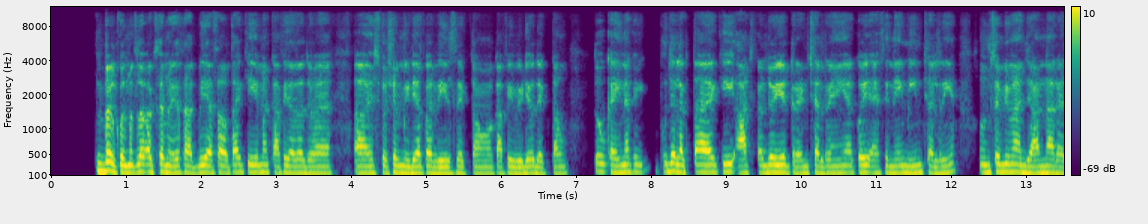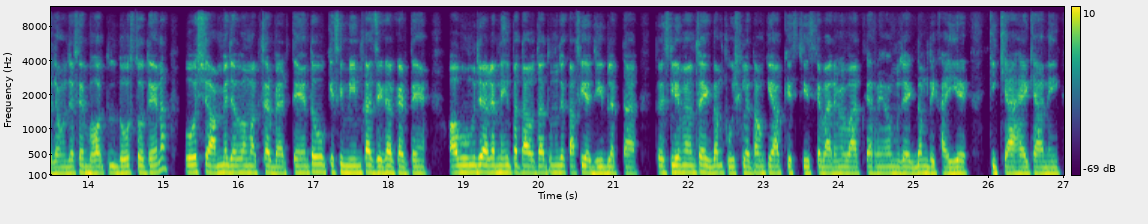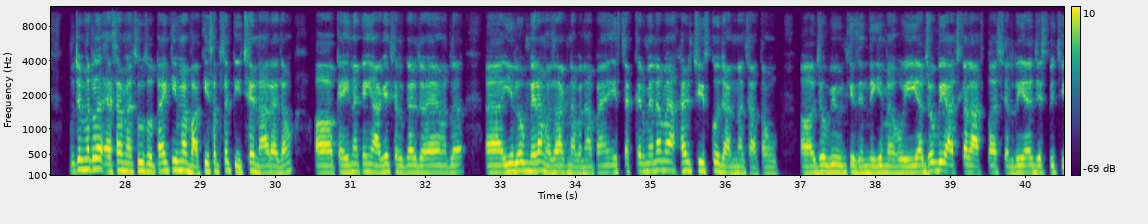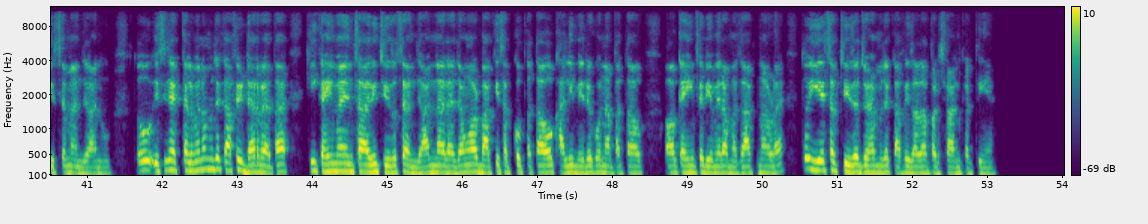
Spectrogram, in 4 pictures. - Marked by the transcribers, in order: in English: "रील्स"; in English: "ट्रेंड"
- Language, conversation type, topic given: Hindi, advice, मैं ‘छूट जाने के डर’ (FOMO) के दबाव में रहते हुए अपनी सीमाएँ तय करना कैसे सीखूँ?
